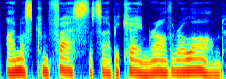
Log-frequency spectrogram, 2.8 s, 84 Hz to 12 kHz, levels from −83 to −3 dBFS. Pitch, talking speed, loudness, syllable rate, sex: 135 Hz, 170 wpm, -21 LUFS, 5.3 syllables/s, male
